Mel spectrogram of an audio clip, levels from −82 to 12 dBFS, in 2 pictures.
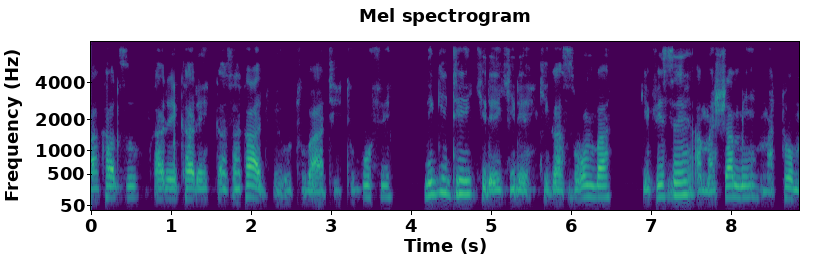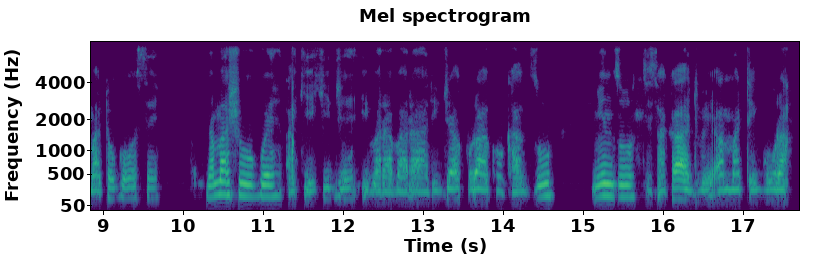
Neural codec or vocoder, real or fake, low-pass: vocoder, 22.05 kHz, 80 mel bands, HiFi-GAN; fake; 7.2 kHz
